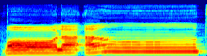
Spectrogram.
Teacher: mim mati bertemu syin ini jelas bacanya terang karena izhar Safawi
